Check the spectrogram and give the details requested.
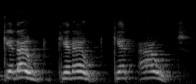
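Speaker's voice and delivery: high, very loud repeated yell; furious shout. Acted. Wireless officer throws the children out, yelling furiously. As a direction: bellow them out of the room. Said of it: "only response was to shout".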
